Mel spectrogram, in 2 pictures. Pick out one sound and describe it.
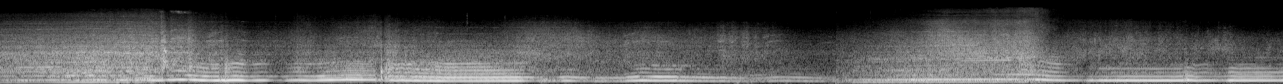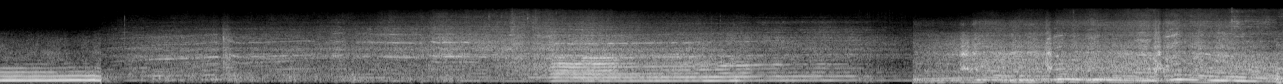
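A four-cylinder rally car revs hard through the gears.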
